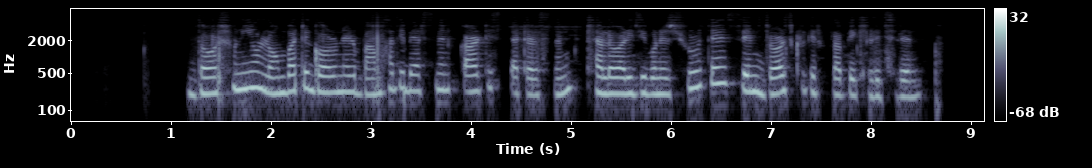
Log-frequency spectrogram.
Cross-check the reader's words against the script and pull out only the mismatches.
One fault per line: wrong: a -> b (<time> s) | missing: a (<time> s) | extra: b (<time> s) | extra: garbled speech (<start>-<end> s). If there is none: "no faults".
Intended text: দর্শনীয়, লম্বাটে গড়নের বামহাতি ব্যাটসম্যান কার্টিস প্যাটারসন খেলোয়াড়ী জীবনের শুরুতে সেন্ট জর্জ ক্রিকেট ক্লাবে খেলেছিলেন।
no faults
